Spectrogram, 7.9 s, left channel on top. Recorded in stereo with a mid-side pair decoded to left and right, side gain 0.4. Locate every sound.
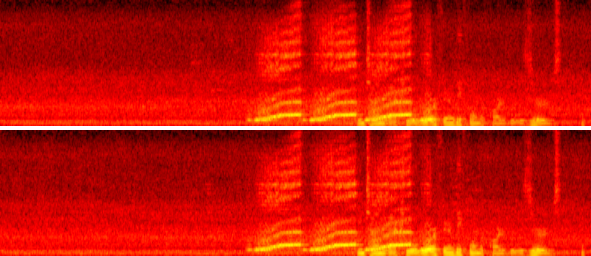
3.3 s an alarm: 5° left, 2 m
4.8 s a man speaking: 35° right, 1.2 m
